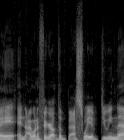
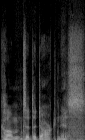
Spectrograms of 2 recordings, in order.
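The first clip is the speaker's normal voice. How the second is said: very low, deep, slow, scratchy, sinister villain voice; 8 semitones lower, 4 dB quieter than usual. Doing a voice the other speaker praised, scratchy voice. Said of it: "my voice is like kind of like scratchy right now".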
